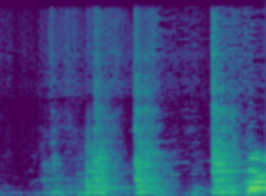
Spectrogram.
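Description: Spatula scraping and knocking against a pan, about three short strokes, while chopped garlic and chili flakes are stirred in oil; a man's voice begins near the end.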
